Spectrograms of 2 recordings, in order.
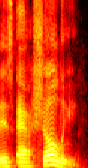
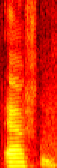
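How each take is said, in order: First: Ashley stretched slowly into three syllables, ash-a-ley, with a louder push; childish three syllables. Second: Said in the usual way. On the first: Retold or imitated. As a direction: imitate her younger self saying Ashley as ash-a-ley. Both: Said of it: "Ain't it three syllables".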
